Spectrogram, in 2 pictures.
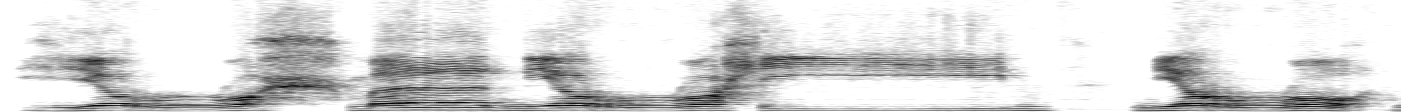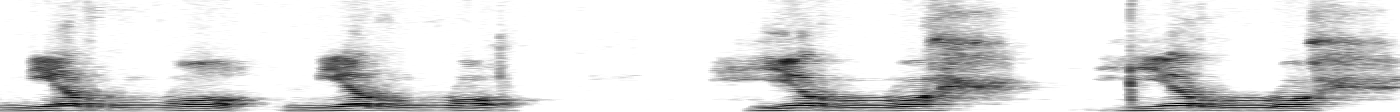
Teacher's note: ro bertasydid di lafadz basmalah itu ro-nya dibaca tebal.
